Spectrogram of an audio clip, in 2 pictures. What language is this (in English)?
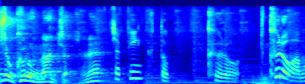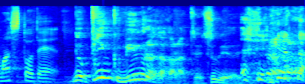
Japanese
